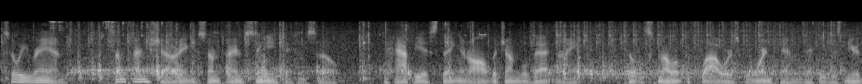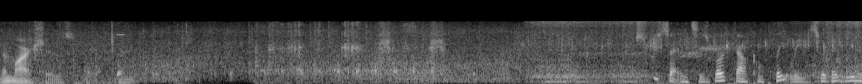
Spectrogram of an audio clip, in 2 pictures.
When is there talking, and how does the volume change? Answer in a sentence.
The talking can be heard from 0.0 to 10.0 s, at a steady volume; and briefly from 14.9 to 17.1 s.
